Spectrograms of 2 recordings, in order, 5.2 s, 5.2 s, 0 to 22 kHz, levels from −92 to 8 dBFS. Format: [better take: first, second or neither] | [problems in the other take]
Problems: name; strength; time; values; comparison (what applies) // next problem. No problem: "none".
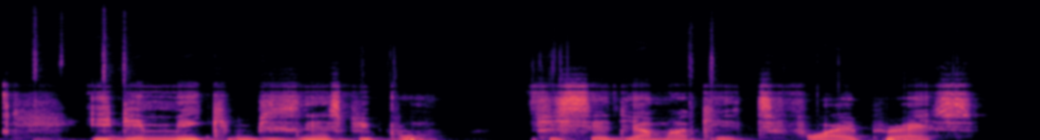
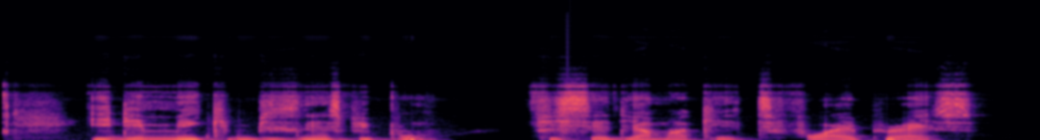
second | noise reduction (neural mask model Resemble Enhance denoiser)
